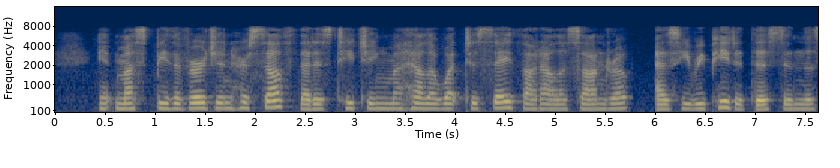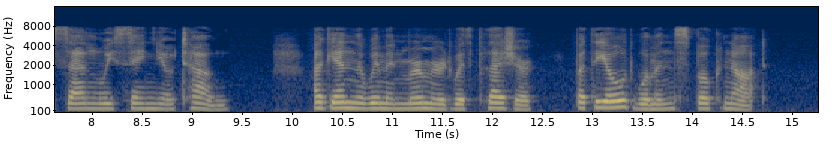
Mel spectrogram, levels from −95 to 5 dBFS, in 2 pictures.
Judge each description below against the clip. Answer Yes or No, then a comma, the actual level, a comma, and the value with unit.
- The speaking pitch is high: No, medium, 180 Hz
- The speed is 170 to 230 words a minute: No, average, 140 wpm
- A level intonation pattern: Yes, narrow, 2.3 semitones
